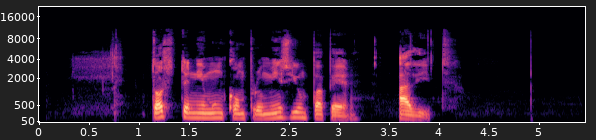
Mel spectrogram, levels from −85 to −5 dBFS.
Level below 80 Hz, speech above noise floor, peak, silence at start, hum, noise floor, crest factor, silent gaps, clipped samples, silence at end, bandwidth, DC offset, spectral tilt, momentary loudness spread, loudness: -64 dBFS; 55 dB; -2 dBFS; 0.7 s; none; -77 dBFS; 24 dB; none; under 0.1%; 1.35 s; 11 kHz; under 0.1%; -5 dB/octave; 22 LU; -22 LUFS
